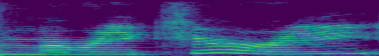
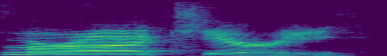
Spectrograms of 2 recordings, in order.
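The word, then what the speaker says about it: Marie Curie: was distantly related to Marie cury and a guy said it's pronounced Mariah kirri okay little bits of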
